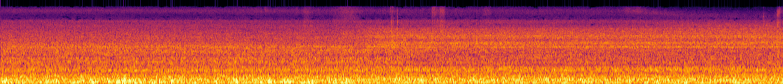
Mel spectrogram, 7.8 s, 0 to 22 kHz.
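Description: Steady low rumble and hiss inside the cabin of a 2018 Mercedes-Benz S560 idling with its 4.0-litre biturbo V8 while the suspension lift lowers the car; the hiss brightens a little about halfway through.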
